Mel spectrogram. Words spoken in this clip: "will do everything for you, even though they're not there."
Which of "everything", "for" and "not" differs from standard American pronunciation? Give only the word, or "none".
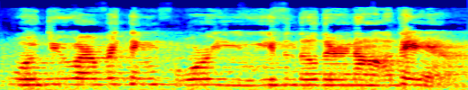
none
